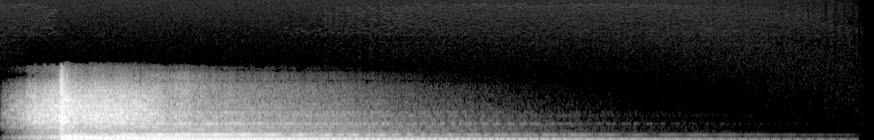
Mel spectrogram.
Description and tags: Gritty lo-fi explosion
Explosion sounding pretty lo-fi after being pitched down.
bass, boom, explosion, gritty, noise, processed, rumble, sound-fx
